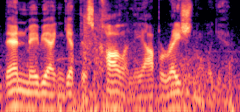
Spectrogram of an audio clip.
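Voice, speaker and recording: A man's voice: deep voice, very fast, background noise, natural voice. An actor playing a weary, courteous male colony leader in a game, grave and plain-spoken. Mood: grave, grateful. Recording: loud game music over voice.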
